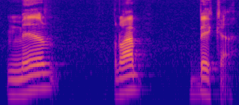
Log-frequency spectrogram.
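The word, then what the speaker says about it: من ربك: تبدیل شده به را نون اینجا تلفظ نمیشه به جای نون ر تلفظ میشه مر رب بک م ربک مر رب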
